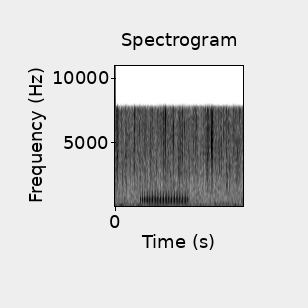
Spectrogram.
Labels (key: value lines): label: biophony, croak
recorder: SoundTrap 500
